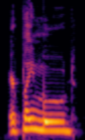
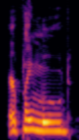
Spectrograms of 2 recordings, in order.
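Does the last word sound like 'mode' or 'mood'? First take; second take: mood; mood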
